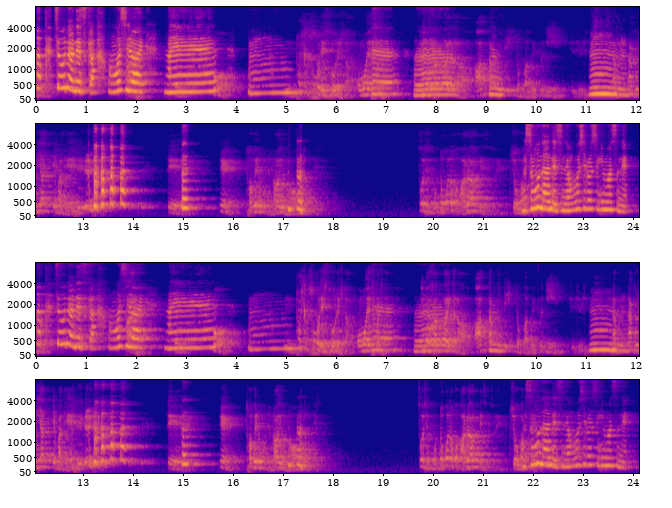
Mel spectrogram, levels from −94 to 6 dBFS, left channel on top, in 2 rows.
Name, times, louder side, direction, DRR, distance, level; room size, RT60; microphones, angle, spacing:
voice 1, 0.0-2.2 2.6-3.7 4.2-5.2 6.7-7.3 7.6-8.4 9.1-9.4 11.1-11.9 13.2-13.9 15.0-15.2 17.1-17.4 21.8-23.9, left 6 dB, 65° left, 18 dB, 0.3 m, -22 dB
voice 2, 4.9-6.9 7.7-10.4 10.7-11.0 11.5-13.3 14.7-15.2 15.7-16.0 16.3-17.5 19.7-22.1 23.3-23.4, right 1 dB, 75° right, 4 dB, 1.5 m, -34 dB
8.3 x 6.0 x 6.9 m, 1.1 s
head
